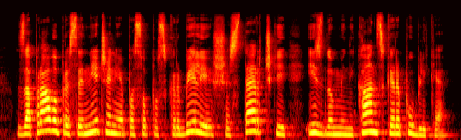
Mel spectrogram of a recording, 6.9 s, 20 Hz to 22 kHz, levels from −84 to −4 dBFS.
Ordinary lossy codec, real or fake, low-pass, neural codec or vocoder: none; real; 14.4 kHz; none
